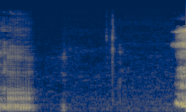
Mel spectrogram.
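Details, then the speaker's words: Rough, rattling snore bursts with quiet pauses between breaths from a sleeping male bulldog, recorded at home, unprocessed; snoring. "if anybody's been around them a lot they know they you know they snore all the time so uh here's a recording of my little boy dexter sawing away the other night"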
